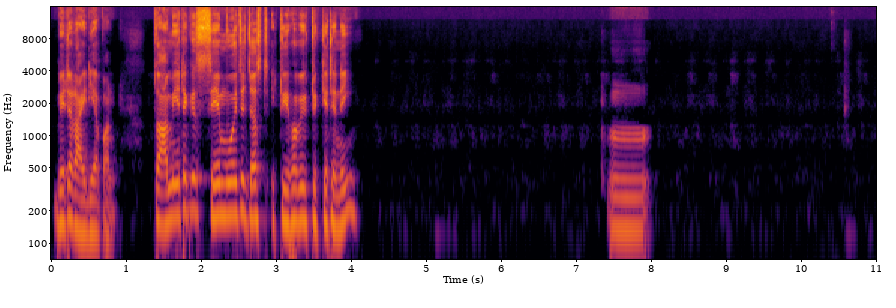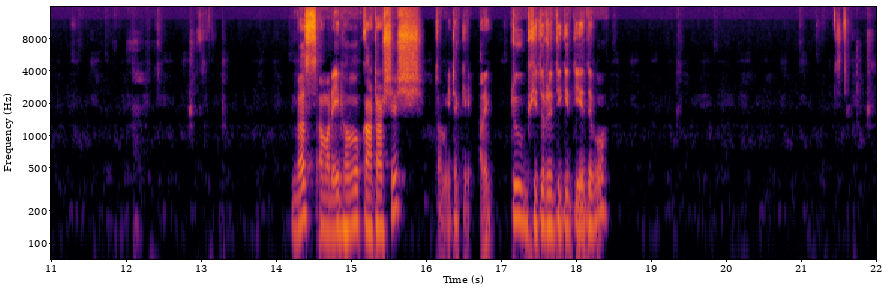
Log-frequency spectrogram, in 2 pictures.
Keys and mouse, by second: 1.8-14.2 drag, 14.6-17.1 drag, 19.9-21.7 drag, 21.7 shift+z, 21.9 middle drag.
